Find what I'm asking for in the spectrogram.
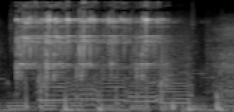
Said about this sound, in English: I also bought these two little wristbands that have uh, a different timbre of jingle bell on them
